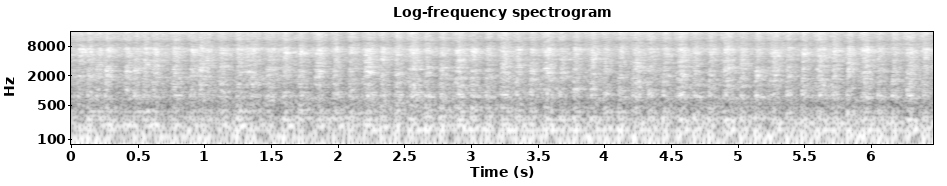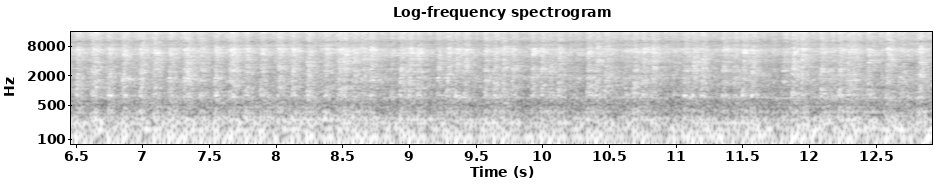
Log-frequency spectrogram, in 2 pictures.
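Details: Chevy G-body Monte Carlo SS V8, first start after a fire and transmission rebuild: catches and settles into a steady, even idle with no misses, knocks or odd noises; sounds healthy.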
